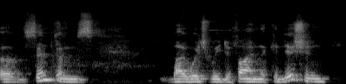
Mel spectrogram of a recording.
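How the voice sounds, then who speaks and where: A somewhat breathy man at medium pitch, with a dark, mellow tone and a moderate pace. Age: 70s. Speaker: psychiatrist. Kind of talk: interview. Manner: animated; halting.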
